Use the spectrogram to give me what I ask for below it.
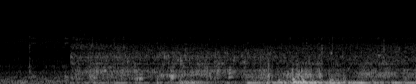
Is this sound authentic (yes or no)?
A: yes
